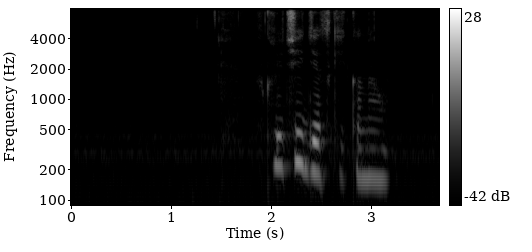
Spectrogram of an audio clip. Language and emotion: Russian, neutral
